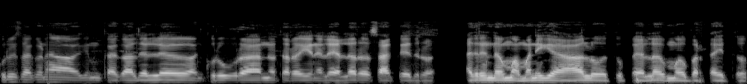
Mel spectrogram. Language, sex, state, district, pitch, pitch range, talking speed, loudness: Kannada, male, Karnataka, Bellary, 100 Hz, 95-100 Hz, 150 wpm, -21 LUFS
